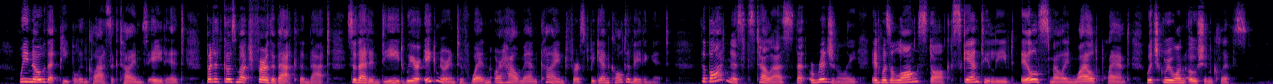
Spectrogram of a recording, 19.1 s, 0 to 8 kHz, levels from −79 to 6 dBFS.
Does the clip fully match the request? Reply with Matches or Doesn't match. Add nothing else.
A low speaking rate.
Doesn't match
